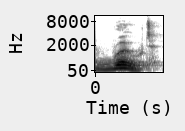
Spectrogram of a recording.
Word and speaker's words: wrote: The word wrote starts with a W, a w sound. And when a W is in front of an R, the W is not pronounced.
